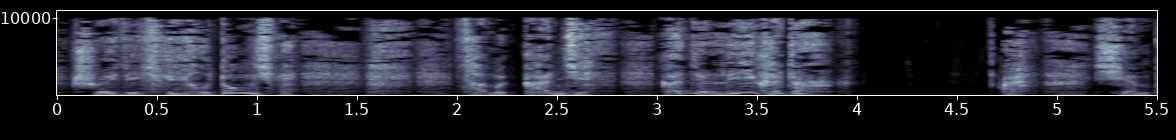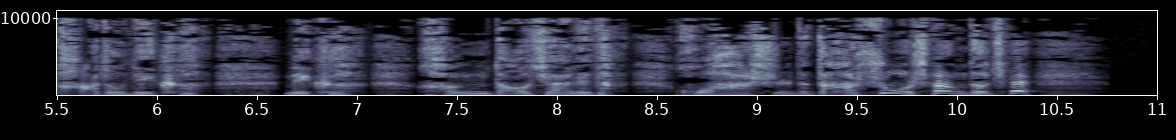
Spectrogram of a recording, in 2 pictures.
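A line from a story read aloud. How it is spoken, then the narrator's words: Urgent, breathless. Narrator (Chinese): 我头一出水，赶紧深吸了一口气，对胖子跟雪莉杨说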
